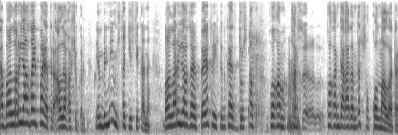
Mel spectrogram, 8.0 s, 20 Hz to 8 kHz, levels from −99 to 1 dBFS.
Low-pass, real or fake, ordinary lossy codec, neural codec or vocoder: none; fake; none; codec, 16 kHz, 8 kbps, FunCodec, trained on LibriTTS, 25 frames a second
